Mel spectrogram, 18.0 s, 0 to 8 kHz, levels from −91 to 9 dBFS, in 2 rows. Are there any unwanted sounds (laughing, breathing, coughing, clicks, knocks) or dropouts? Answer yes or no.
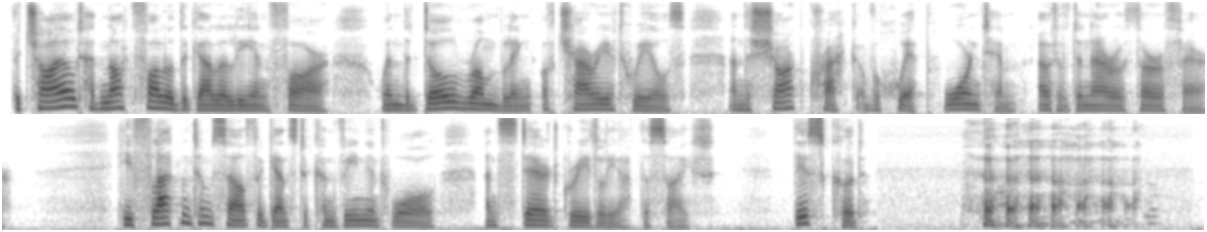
yes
